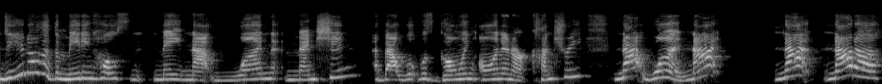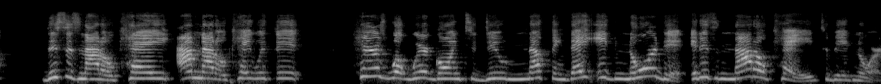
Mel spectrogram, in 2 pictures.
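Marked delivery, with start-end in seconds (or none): 6.1-17.6 raised, impassioned, insistent voice with elevated delivery. Addressing listeners and pressing home a point, raised, elevated voice. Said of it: "you can hear the elevation in my voice".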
